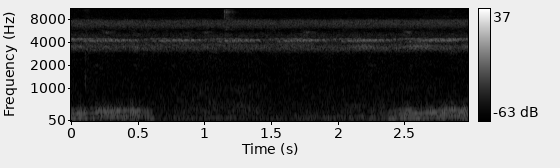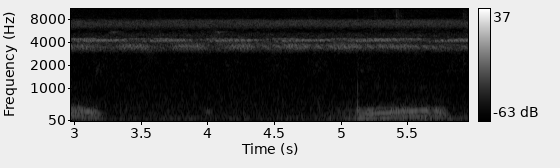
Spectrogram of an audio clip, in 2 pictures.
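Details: Beside a campfire on an autumn night, insects keep up an even, high continuous trill, while low warbling hoots sound three times, about two and a half seconds apart.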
